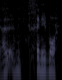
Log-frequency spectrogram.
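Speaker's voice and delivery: usual speaking voice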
